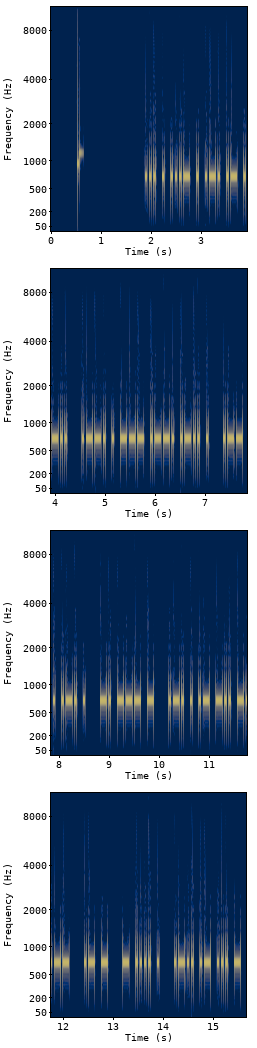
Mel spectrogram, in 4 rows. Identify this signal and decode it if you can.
Morse code, heard as a keyed tone, about 28 wpm, 700 Hz. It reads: SEVERAL PEOPLE WERE NOT READY AT THE LAST
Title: Sentences from Top 1000 Words - Review Part 2 - 28wpm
